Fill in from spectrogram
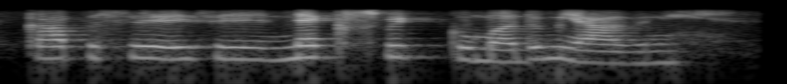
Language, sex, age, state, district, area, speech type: Manipuri, female, 18-30, Manipur, Chandel, rural, conversation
